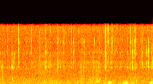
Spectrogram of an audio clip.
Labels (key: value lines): label: ambient
recorder: HydroMoth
